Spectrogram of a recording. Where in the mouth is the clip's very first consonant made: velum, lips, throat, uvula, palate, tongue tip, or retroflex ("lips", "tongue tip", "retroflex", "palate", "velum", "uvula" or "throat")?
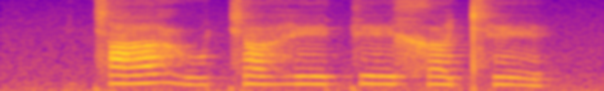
palate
